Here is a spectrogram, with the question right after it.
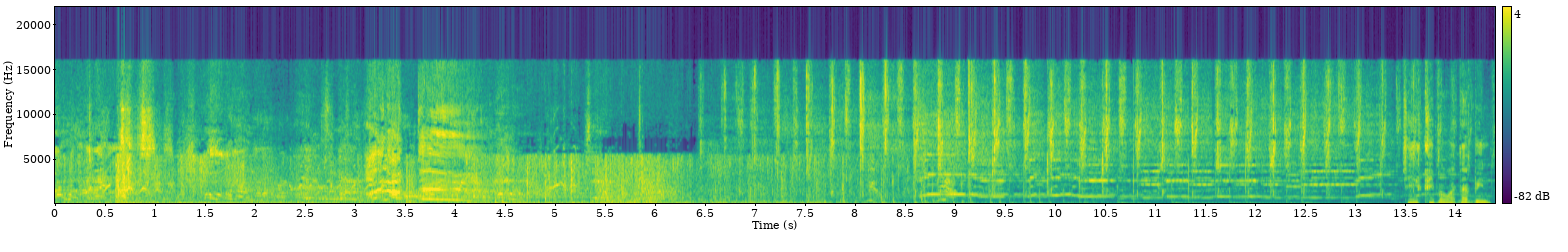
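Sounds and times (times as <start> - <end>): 
loud rumbling noise: 0.0 - 8.6
horses' hooves galloping: 0.0 - 14.3
speech: 13.8 - 14.3.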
